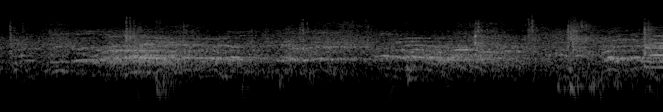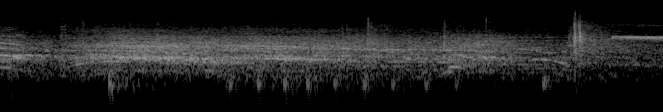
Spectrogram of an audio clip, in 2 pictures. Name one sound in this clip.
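A crowd of spectators cheers and shouts in a large echoing rink.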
